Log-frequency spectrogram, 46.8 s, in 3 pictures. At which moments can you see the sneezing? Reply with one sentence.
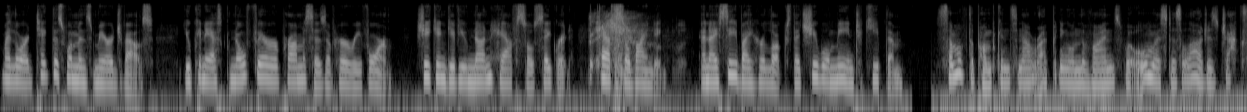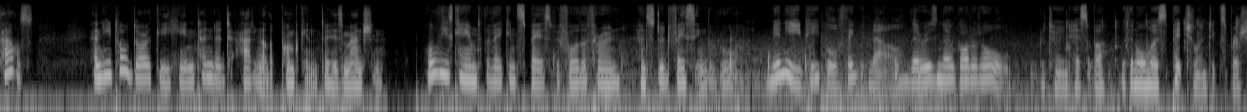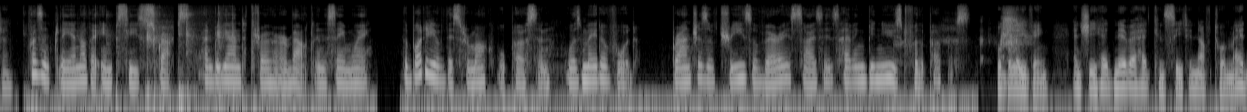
You can hear the sneezing from 7.3 to 8.6 s and from 42.3 to 44.1 s.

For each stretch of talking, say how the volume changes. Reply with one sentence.
The talking can be heard from 0.0 to 46.7 s, at a steady volume.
